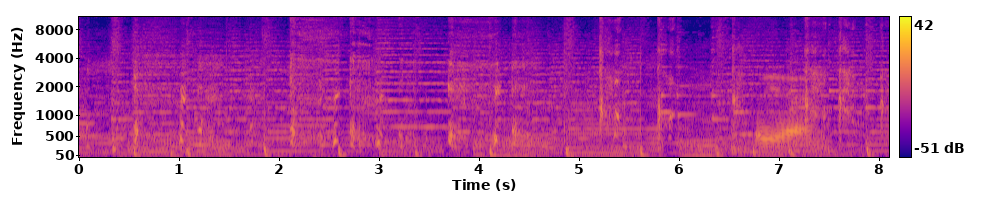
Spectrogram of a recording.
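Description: Someone smoking weed coughs repeatedly in the background, short rough bursts with some throat clearing, scattered throughout over a dense, steady bed of sound. No one speaks.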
